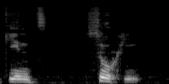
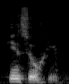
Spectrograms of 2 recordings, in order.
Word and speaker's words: Kintsugi: Algunas ideas para crear confianza antes de ir al cierre de lo que es eh, esta historia del Kintsugi. Se pronuncia así, si no me equivoco, porque lo, pasé para, el traductor japonés y, se pronunciaba de esta manera, Kinsuji.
